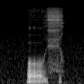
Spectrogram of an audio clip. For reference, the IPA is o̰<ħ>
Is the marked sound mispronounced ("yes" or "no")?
yes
